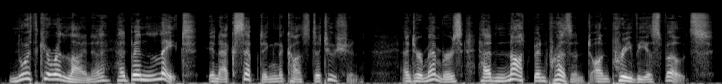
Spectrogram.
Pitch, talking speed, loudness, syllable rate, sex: 155 Hz, 160 wpm, -19 LUFS, 4.8 syllables/s, male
